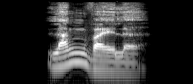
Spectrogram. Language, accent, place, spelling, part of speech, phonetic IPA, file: German, Germany, Berlin, langweile, verb, [ˈlaŋˌvaɪ̯lə], De-langweile.ogg
- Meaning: inflection of langweilen: 1. first-person singular present 2. first/third-person singular subjunctive I 3. singular imperative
